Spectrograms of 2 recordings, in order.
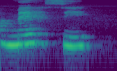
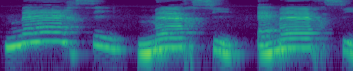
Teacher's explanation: Merci. É um E aberto, tá? Então não tenha vergonha de abrir a boca aí.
